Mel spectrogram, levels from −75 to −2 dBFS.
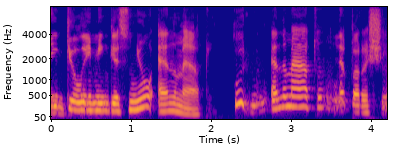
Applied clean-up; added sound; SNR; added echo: neural mask model DeepFilterNet 3.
